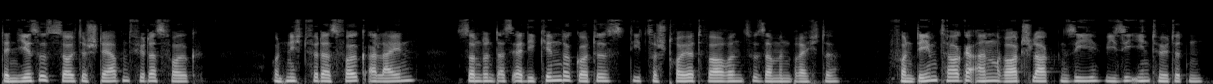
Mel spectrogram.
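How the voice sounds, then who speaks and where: A man reads scripture aloud in a solemn, measured way. His voice sits a little high for a man and stays flat and even throughout. The recording is close and dry. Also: dry recording. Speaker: narrator. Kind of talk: scripted Bible reading.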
